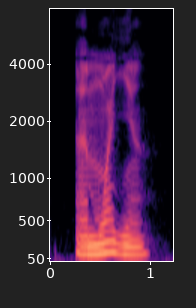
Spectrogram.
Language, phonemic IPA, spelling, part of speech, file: French, /mwa.jɛ̃/, moyen, noun / adjective, Fr-moyen.ogg
- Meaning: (noun) means: 1. method, way of doing 2. tool, device 3. resource, fund; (adjective) 1. middle 2. average 3. big; impressive; serious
